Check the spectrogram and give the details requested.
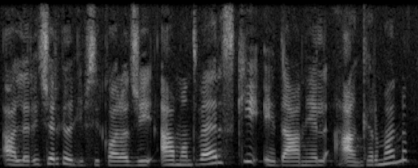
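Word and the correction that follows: Kahneman: che no, scusate, Kannerman.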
